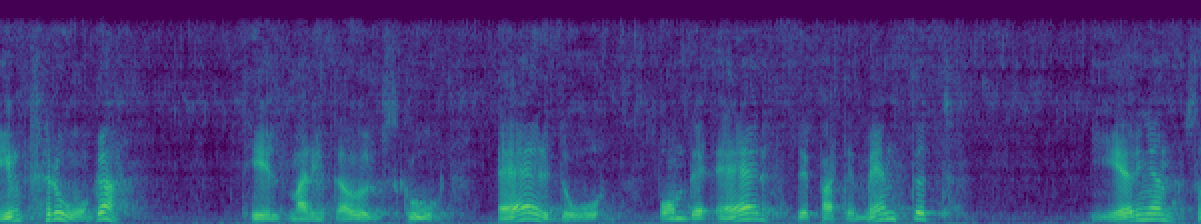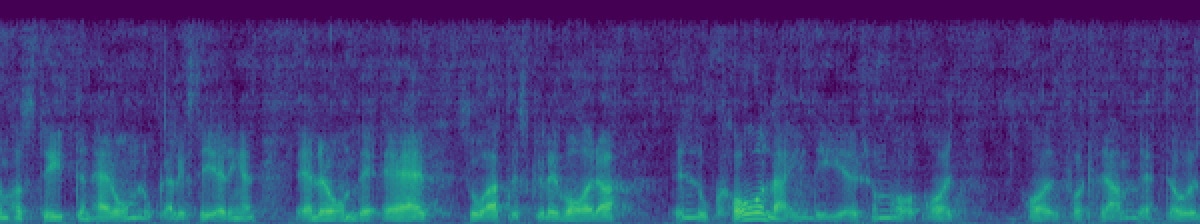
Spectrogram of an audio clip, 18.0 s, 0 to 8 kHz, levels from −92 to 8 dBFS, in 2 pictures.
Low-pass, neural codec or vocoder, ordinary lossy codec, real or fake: 7.2 kHz; codec, 16 kHz, 4.8 kbps, FACodec; none; fake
